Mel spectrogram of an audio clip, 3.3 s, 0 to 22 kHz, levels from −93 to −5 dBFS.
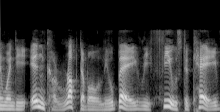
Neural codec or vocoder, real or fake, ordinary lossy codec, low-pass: none; real; MP3, 48 kbps; 7.2 kHz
